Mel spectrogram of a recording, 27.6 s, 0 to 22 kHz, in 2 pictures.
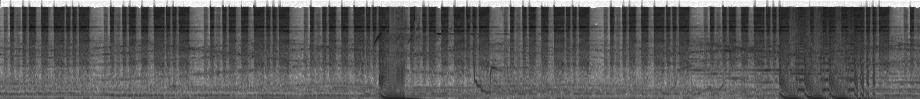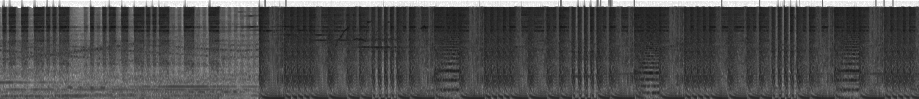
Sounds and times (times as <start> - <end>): Music: 0.0 - 27.5.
